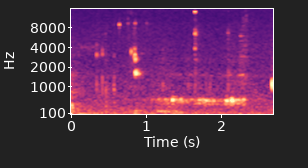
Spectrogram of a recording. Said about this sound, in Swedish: Mm eh, sitta och dricka vatten också. Jag trodde jag skulle ha tid med det men eh, nu har jag svalt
